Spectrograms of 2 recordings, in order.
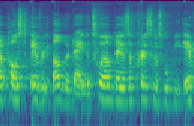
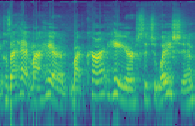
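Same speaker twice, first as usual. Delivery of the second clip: ordinary talk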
